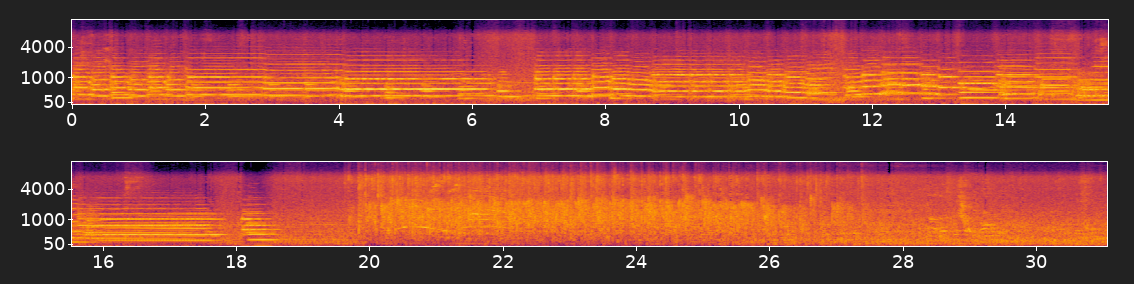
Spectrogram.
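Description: Brass quintet (two trumpets, French horn, trombone and euphonium) playing in chords to the end of a piece, closing on a held final chord that cuts off about two-thirds of the way in. About a second later, steady applause starts and runs on, slowly easing.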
